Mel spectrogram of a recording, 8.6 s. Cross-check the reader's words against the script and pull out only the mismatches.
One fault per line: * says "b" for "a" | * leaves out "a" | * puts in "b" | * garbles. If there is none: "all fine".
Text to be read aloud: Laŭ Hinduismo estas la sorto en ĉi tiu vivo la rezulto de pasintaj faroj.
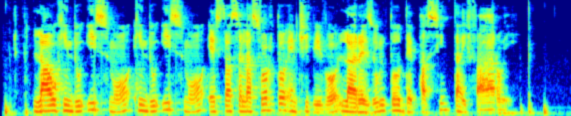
* puts in "Hinduismo"
* leaves out "tiu"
